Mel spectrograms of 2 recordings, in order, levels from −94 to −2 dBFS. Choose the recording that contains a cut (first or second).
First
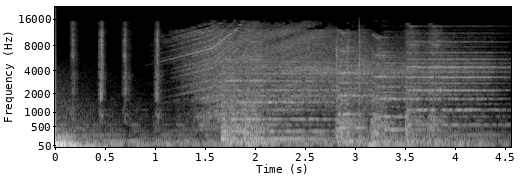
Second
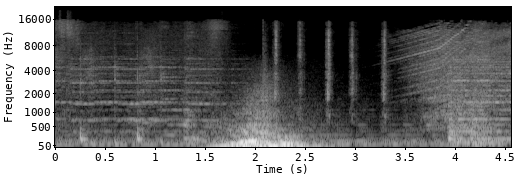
second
